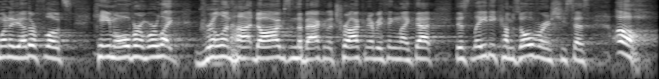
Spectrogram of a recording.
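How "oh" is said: gushing oh. Retold or imitated. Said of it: "she's just beside herself".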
